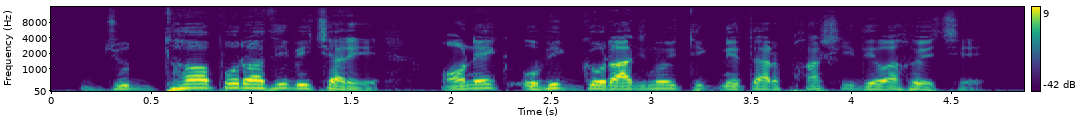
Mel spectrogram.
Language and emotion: Bengali, neutral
